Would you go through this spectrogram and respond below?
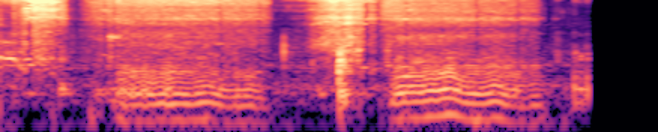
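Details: Komugi, a female pug filmed in Kofu, snores while asleep: low rumbling, harmonic snores rising and falling in long breaths, with a brief sniff between them in an indoor room.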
